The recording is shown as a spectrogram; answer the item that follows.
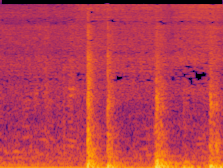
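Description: Doors of a MAN Lion's City city bus closing: a series of heavy thuds as the door leaves shut, about a second in and again near the end.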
